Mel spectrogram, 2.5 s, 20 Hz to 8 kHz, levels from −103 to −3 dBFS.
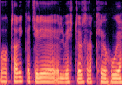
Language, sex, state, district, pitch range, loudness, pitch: Hindi, male, Uttar Pradesh, Gorakhpur, 135-145 Hz, -18 LUFS, 135 Hz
